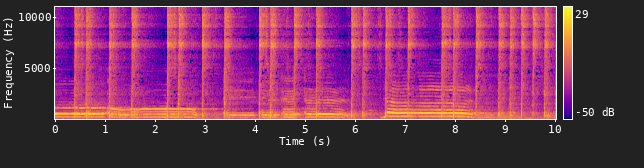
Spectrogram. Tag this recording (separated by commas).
playing tambourine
